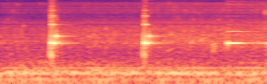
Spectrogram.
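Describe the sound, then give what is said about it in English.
Water sample played back on a small audio device: bright plinking drops, two sharp ones spaced about a second apart, then a third with a longer ringing tone, over a low steady hum. “And if I press right arrow, comes the next sample music, which is actually water.”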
